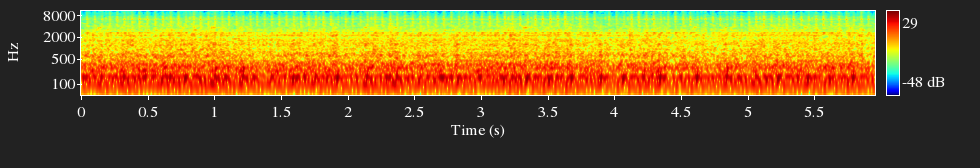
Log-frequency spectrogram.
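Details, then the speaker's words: IZh Jupiter two-stroke twin with Kent pistons in cylinders bored to 0.2 mm clearance, fairly well warmed up: rapid hard knocking at idle that persists warm but disappears under load, unlike typical ring; loose piston fit suspected. "кстати звук этот в отличие от типичного звона который звонит именно под нагрузкой этот звук наоборот под нагрузкой пропадает"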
